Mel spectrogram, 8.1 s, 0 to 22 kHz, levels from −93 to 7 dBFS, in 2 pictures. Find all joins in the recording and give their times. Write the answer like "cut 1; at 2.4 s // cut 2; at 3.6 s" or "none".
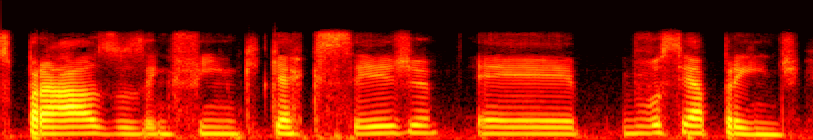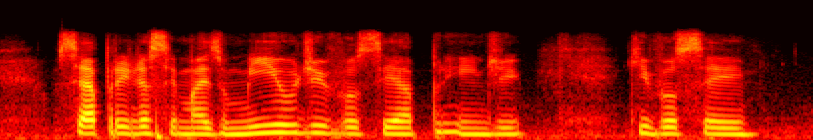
cut 1; at 2.3 s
